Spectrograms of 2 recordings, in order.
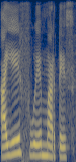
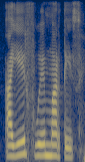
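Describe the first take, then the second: First: Ayer fue martes spoken slowly, each word separate; slow clear model answer. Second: Ayer fue martes slowly, each word separate; slow clear model answer. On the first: Teacher modelling the Spanish answer, slow and clear. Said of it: "our answer would be". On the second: Teacher repeating the model answer, slow and clear. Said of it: "What day was yesterday?". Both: Shown as a demonstration. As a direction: spell it out slowly for learners.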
